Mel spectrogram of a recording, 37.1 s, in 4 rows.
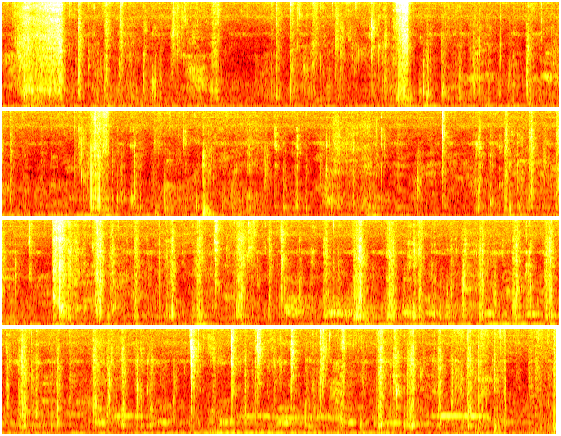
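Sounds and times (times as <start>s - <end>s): person chewing with mouth smacks: 0.1s - 9.5s, 13.3s - 36.3s.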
